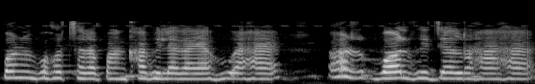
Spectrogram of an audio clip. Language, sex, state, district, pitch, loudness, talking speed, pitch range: Hindi, female, Jharkhand, Palamu, 270 Hz, -19 LUFS, 155 wpm, 255-290 Hz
